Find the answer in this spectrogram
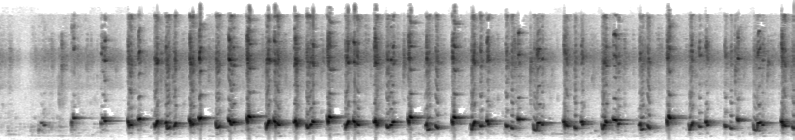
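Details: Yellow-vented bulbul singing continuously, used to provoke other bulbuls into answering and singing; a rapid, chattering run of bubbly, warbled notes around the middle pitch range, about one phrase per second, with faint high ticking above and no other sounds.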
